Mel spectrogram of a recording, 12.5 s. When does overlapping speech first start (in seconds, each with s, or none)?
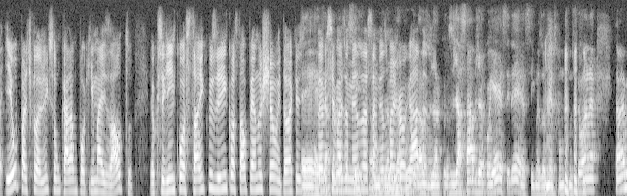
6.0 s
